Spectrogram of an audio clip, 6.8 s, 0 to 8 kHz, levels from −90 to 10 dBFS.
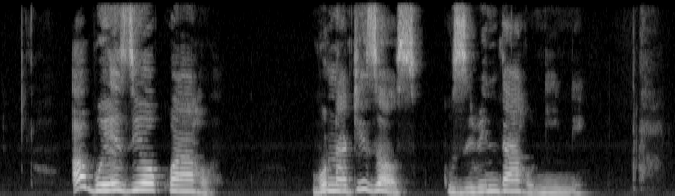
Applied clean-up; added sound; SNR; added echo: none; none; none; none.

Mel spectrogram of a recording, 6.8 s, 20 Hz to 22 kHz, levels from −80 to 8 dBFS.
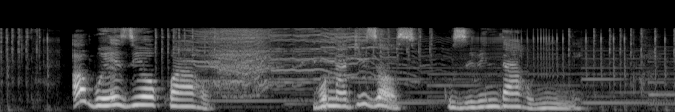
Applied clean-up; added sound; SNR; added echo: none; Squeak + Tick-tock; 15 dB; none.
